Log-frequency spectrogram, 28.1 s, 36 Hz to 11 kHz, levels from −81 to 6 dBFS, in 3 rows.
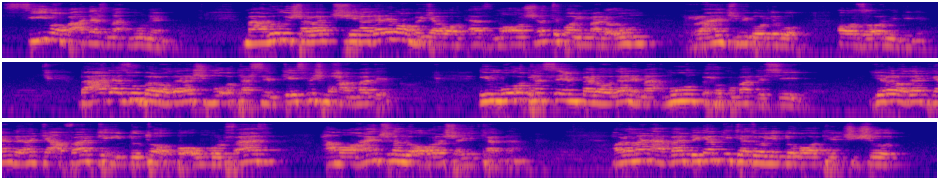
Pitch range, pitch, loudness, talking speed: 150-205 Hz, 170 Hz, -25 LUFS, 140 wpm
